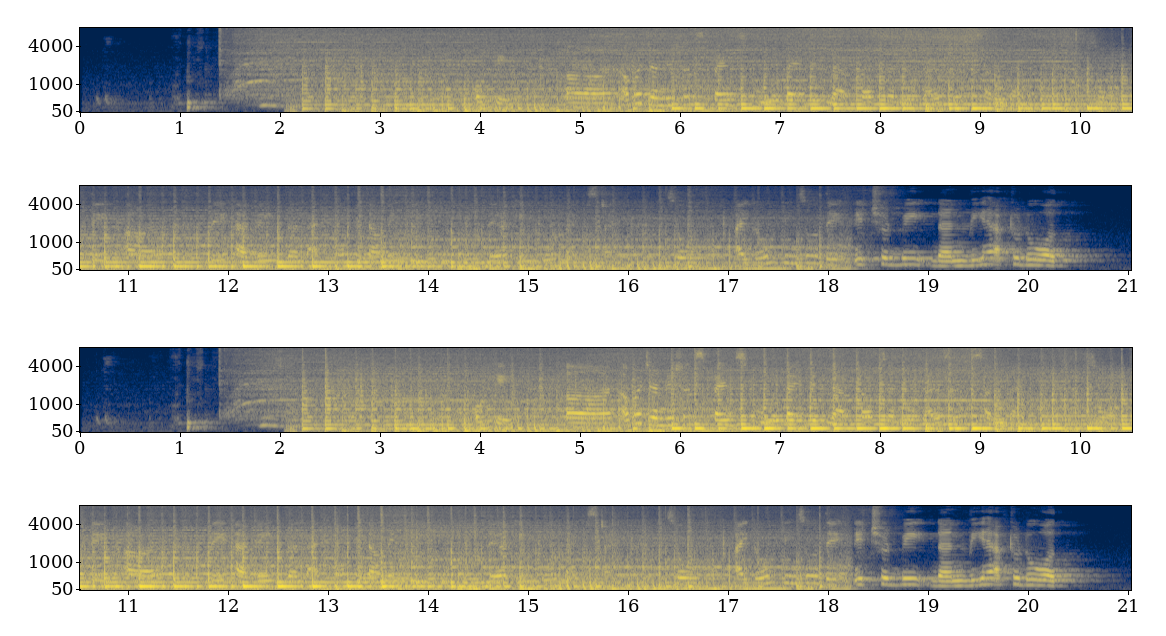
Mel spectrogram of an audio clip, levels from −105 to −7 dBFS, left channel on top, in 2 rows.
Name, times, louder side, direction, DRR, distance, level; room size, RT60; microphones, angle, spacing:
sound 1, 1.4-10.5, left 1 dB, 10° left, 3.3 m, -37 dB
voice 1, 1.8-2.2 3.9-4.4 4.8-9.5 10.0-16.2 16.5-16.7 17.1-20.3, right 3 dB, 80° right, 10 dB, 1.5 m, -28 dB
sound 2, 2.1-18.2, right 3 dB, 55° right, 0.8 m, -21 dB
28.5 x 12.5 x 9.4 m, 0.82 s
head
